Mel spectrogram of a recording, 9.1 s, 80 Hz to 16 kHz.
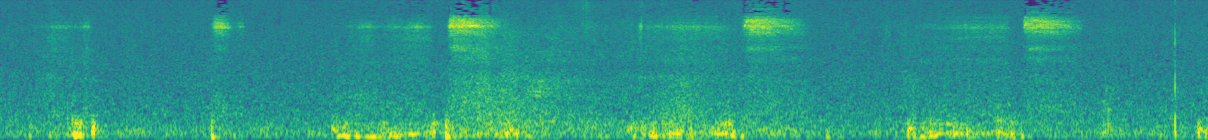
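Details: A sleeping dog named Oliver snores in a steady rhythm, with rough rattling breaths and brief high whistling snorts at about 26 breaths a minute; snoring.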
